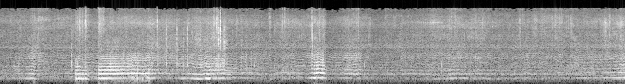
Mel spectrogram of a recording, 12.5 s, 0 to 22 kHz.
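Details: Honey bees returning to their hive with pollen and probably nectar on 23 October, on an exceptionally mild day, near fields by the apiary; a steady low buzz with individual bees swelling loudly past around two, four and six seconds.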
